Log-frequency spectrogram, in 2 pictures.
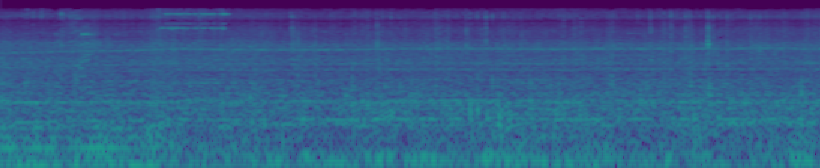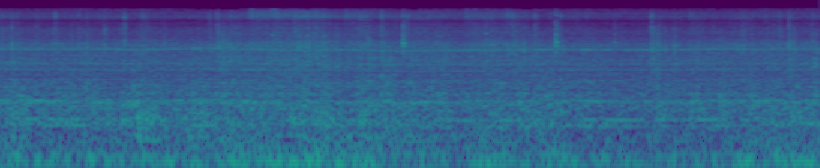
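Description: Tyres crunch over rough gravel.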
